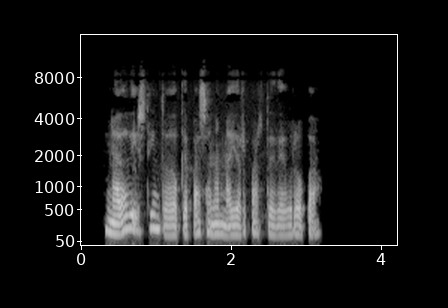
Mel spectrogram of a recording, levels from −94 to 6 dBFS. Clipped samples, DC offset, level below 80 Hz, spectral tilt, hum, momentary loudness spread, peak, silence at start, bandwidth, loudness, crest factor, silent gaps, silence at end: under 0.1%; under 0.1%; -68 dBFS; -6 dB/octave; none; 10 LU; -4 dBFS; 0.3 s; 9.4 kHz; -24 LUFS; 20 dB; none; 1.05 s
